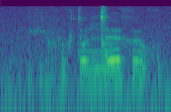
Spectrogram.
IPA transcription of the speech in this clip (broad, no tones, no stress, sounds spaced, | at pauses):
fʲ ɵː v h ə xʷ t o l ŋ͡ǀ əː x ɵ xʷ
